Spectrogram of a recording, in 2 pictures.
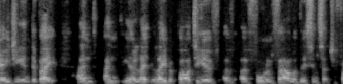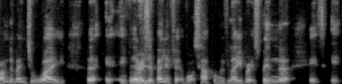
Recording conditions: video call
